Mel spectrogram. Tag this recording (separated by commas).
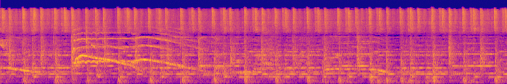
Music of Latin America, Music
